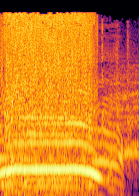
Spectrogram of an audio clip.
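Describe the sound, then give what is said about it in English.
A crowd of fans cheers and yells together in a loud, dense roar at the College Club in downtown Madison during UW-Madison homecoming weekend, one voice holding a high sustained shout above it before the noise drops off and the pitch slides down. “That was the ultimate, like, you just say anything loud and yell and people follow. They'll respond.”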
